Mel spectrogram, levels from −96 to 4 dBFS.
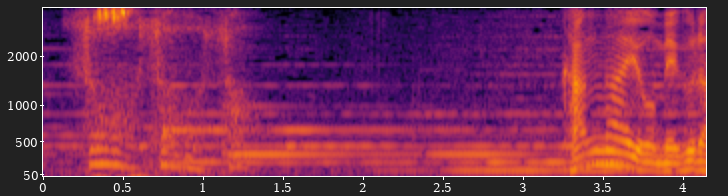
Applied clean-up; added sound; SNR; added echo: none; Cricket; 1 dB; none.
